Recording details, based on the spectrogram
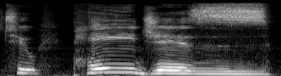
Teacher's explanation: Okay, so let's look at the word page, for example, which ends in a voiced sound. One page becomes two pages with that voiced Z.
